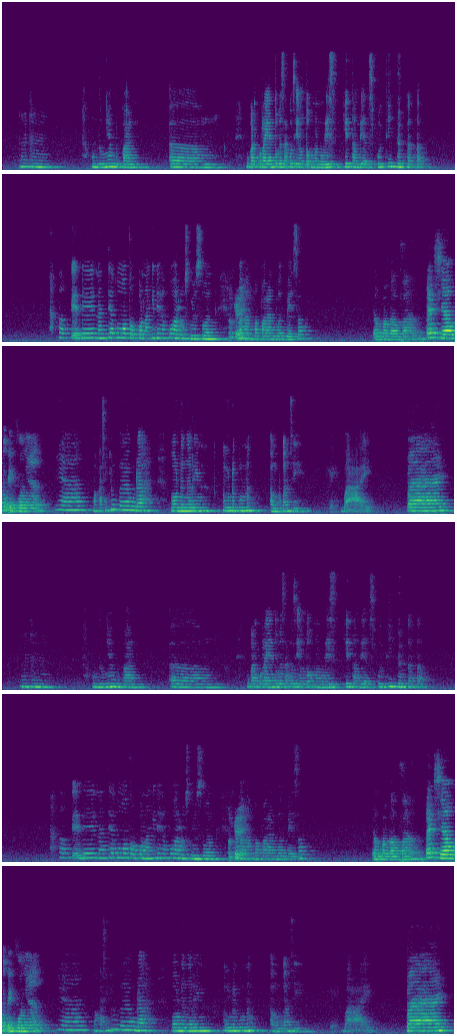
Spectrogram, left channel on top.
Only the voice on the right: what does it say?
Oke,
gampang-gampang. Thanks
ya untuk infonya.
Bye.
